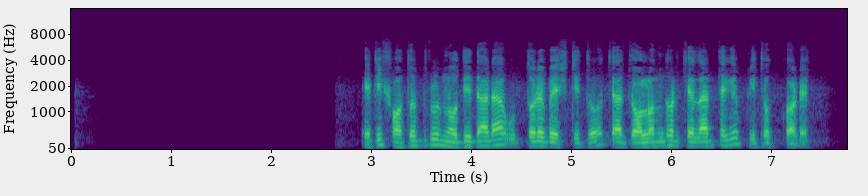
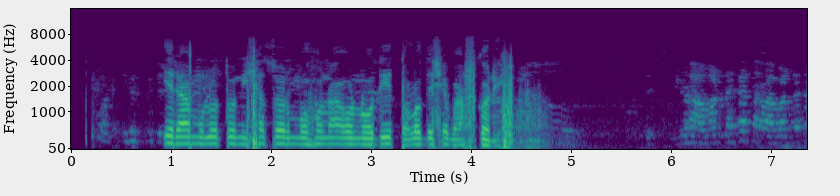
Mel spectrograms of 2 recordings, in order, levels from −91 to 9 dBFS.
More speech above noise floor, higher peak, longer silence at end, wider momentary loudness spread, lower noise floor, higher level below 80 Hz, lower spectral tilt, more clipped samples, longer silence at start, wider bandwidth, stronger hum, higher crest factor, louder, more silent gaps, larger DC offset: first, over 71 dB vs 53 dB; first, -2 dBFS vs -6 dBFS; first, 0.4 s vs 0.1 s; second, 8 LU vs 22 LU; first, under -90 dBFS vs -77 dBFS; second, -62 dBFS vs -48 dBFS; about the same, -9 dB/octave vs -9 dB/octave; neither; first, 2.95 s vs 0.95 s; second, 6 kHz vs 7 kHz; neither; about the same, 20 dB vs 22 dB; first, -19 LUFS vs -25 LUFS; neither; neither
